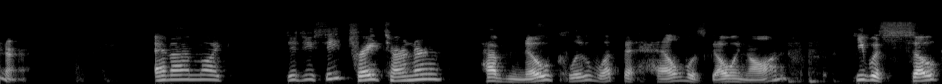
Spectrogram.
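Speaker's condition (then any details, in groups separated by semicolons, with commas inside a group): No condition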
